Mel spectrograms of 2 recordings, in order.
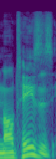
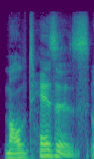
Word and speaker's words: Maltesers: I might be sitting on an absolute gold mine here, but realize there is no A in Maltesers. It's spelt like it should be pronounced Maltesers. – Maltesers. There's no double E either.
